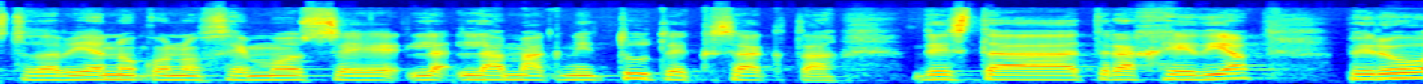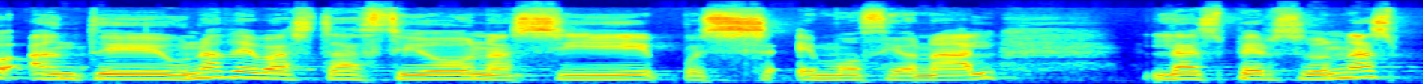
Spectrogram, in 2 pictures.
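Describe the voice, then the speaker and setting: A woman hosting a television news debate, guiding the panel with measured questions and frequent hesitations. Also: fairly low pitch, darkish tone, clear, resonant tone. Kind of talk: moderating a panel discussion.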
